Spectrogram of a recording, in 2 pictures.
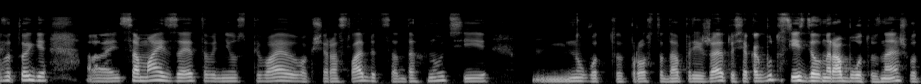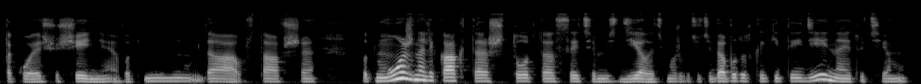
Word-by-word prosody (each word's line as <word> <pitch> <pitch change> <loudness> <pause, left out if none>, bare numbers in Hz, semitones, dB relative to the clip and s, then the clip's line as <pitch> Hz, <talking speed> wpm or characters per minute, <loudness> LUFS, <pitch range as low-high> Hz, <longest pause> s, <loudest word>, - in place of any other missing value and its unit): и - - -6
в 185 - +1
итоге, 190 -1 +2 0.4
э, 145 0 -3
и - - -4
сама 175 +4 +3
из-за 160 -3 0
этого 160 -2 -1
не 150 +1 -4
успеваю 150 +2 -1
вообще 140 +1 -7
расслабиться, 145 +2 -2
отдохнуть 145 +7 -5
и 145 +1 -4 0.4
ну 70 - -2
вот 145 -1 -6 0.2
просто, 140 +1 -3
да, 140 +2 0
приезжаю 140 +4 +2
То 150 - -10
есть, 135 - -6
я 145 - +3
как 150 0 +1
будто 210 -1 -1
съездила 170 -2 +7
на 155 - +6
работу. 150 -3 +5
Знаешь, 140 +7 +2
вот 135 -1 -6
такое 130 -1 -3
ощущение: 130 0 -3
"Вот, 125 0 -10
м, 145 0 -3
да, 135 -1 -1
уставшая". 135 +3 -6 0.4
Вот - - -7
можно 220 - +8
ли 185 -3 +3
как-то, 170 -4 +2
что-то 140 +6 -3
с 135 +1 -8
этим 135 -1 -3
сделать? 130 -1 -1
Может 135 -1 -8
быть, 135 0 -15
у - - -12
тебя 140 +2 0
будут 150 -1 -3
какие-то 145 +1 -6
идеи 185 +11 +3
на 145 -7 +2
эту 135 - -10
тему? 135 +1 -7
145 Hz, 175 wpm, -24 LUFS, 135-155 Hz, 0.4 s, можно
